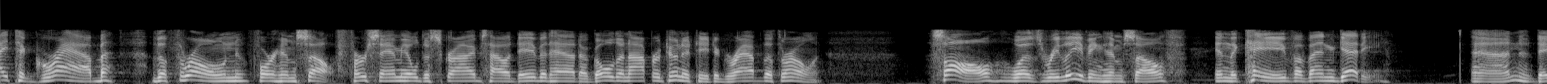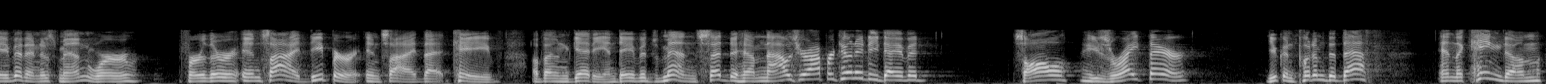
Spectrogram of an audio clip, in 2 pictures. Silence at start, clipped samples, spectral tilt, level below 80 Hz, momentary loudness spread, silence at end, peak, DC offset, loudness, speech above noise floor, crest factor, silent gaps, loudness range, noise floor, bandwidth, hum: 0 s; under 0.1%; -6.5 dB/octave; -58 dBFS; 6 LU; 0.05 s; 0 dBFS; under 0.1%; -18 LUFS; 38 dB; 18 dB; none; 2 LU; -56 dBFS; 5.4 kHz; none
